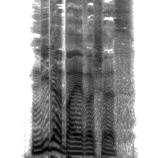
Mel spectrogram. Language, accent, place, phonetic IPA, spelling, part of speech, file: German, Germany, Berlin, [ˈniːdɐˌbaɪ̯ʁɪʃəs], niederbayerisches, adjective, De-niederbayerisches.ogg
- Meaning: strong/mixed nominative/accusative neuter singular of niederbayerisch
